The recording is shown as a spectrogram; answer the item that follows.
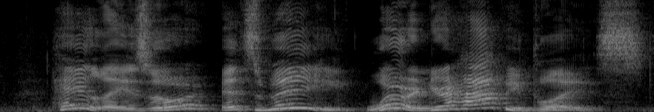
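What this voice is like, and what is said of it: Silly character voice. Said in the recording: “I think this is Blocko's voice. Close enough. ... Silly voice.”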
